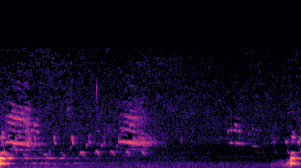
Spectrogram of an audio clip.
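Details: Foggy early April dawn chorus at Mirror Lake State Park, Wisconsin: a honk opens the clip, then a bright twittering song with quick descending notes, a near-silent pause, and a final loud nasal honk.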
